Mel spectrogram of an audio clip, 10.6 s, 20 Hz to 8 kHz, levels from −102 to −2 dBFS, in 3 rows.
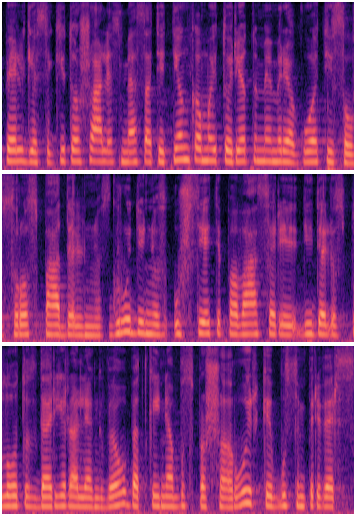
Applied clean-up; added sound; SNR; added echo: none; none; none; none.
